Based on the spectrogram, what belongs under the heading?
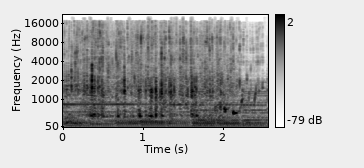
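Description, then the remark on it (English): Coal oil pours out in a steady, continuous stream, splashing and gurgling for a couple of seconds with no voices. “Let's see if a little coal oil will flush him out.”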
